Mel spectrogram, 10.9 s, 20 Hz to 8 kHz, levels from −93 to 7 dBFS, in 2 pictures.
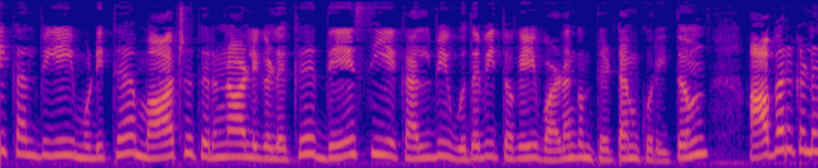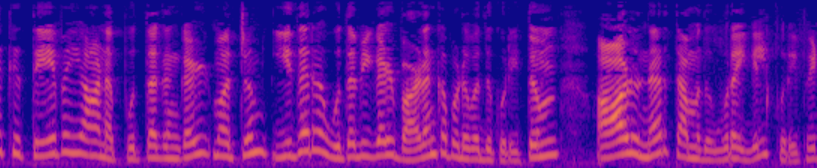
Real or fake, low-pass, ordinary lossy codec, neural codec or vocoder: real; none; none; none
